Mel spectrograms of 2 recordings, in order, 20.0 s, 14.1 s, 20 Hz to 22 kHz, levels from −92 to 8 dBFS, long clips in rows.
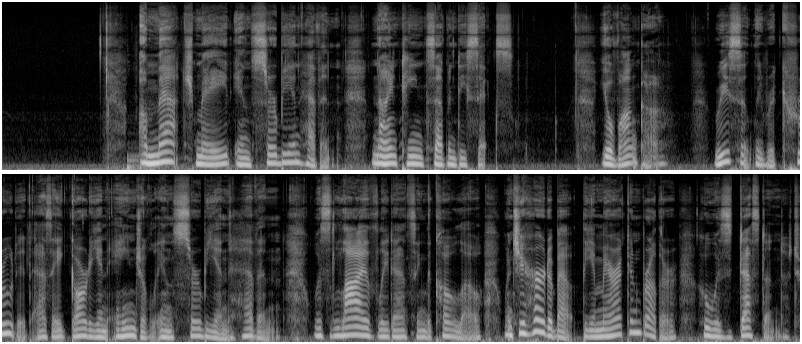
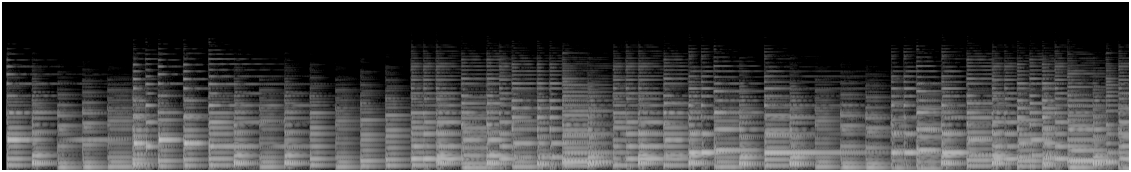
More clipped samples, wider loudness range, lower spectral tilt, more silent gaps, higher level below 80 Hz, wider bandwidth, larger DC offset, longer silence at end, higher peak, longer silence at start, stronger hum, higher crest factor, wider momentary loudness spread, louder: neither; about the same, 4 LU vs 3 LU; second, -5 dB/octave vs -8.5 dB/octave; neither; first, -44 dBFS vs -50 dBFS; first, over 20 kHz vs 7.4 kHz; neither; about the same, 0 s vs 0 s; first, -2 dBFS vs -12 dBFS; first, 0.2 s vs 0.05 s; neither; first, 22 dB vs 16 dB; first, 13 LU vs 8 LU; about the same, -25 LUFS vs -27 LUFS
